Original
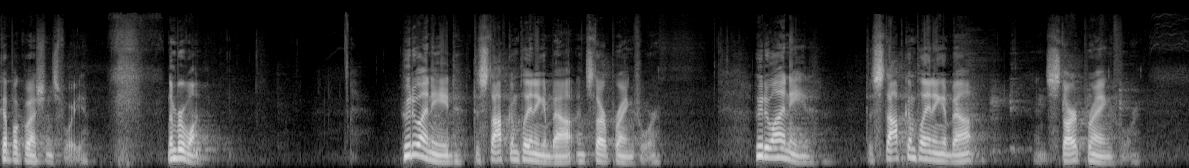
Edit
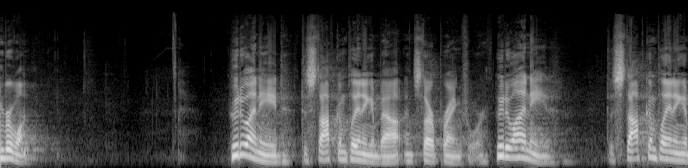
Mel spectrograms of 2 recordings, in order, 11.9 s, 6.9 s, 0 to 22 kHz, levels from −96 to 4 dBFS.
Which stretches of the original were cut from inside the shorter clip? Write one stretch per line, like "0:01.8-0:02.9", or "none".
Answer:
0:06.6-0:07.5

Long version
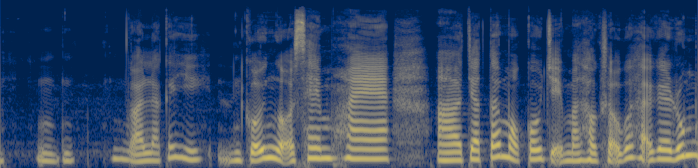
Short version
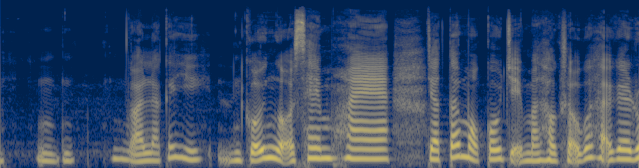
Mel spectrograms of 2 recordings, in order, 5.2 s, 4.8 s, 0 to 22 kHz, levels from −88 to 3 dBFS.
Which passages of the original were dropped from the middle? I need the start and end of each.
0:03.2-0:03.5

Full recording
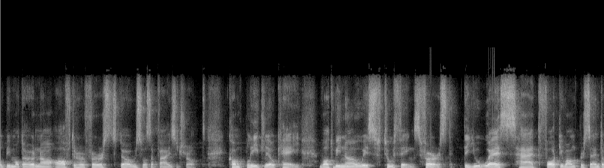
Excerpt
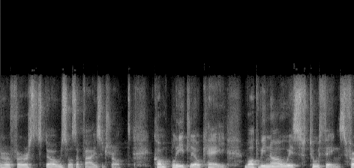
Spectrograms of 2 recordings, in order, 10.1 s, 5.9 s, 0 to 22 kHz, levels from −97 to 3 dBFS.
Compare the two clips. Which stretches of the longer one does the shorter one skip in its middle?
none

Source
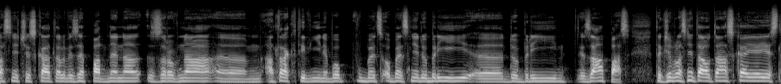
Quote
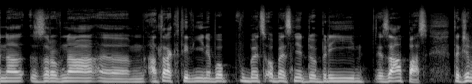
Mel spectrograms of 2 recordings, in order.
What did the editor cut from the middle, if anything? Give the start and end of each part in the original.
0:04.2-0:05.0

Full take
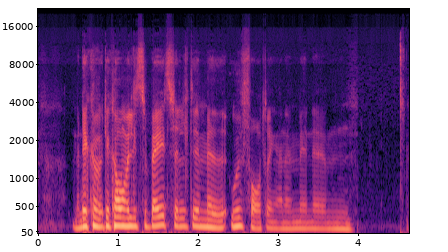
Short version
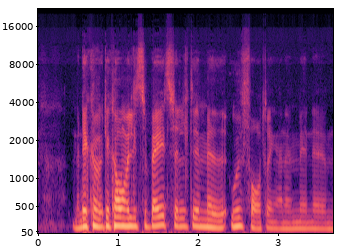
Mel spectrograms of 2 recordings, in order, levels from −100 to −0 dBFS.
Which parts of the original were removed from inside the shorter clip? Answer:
none

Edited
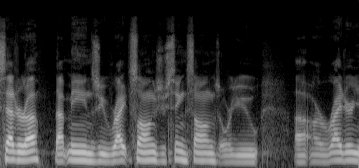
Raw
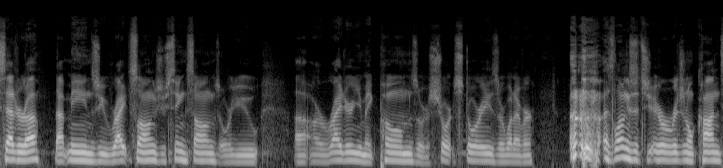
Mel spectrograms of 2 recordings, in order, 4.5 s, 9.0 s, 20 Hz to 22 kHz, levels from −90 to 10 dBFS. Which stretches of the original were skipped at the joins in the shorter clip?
none

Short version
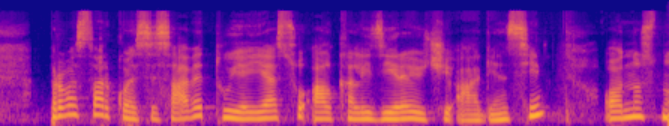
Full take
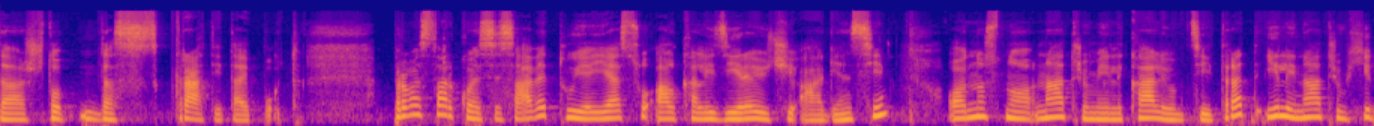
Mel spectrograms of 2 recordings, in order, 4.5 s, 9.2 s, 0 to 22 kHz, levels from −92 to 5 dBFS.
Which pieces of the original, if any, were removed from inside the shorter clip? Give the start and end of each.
none

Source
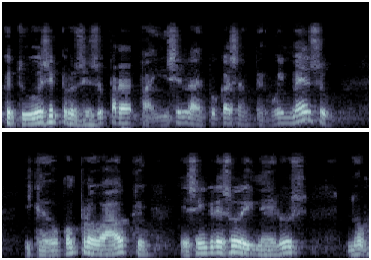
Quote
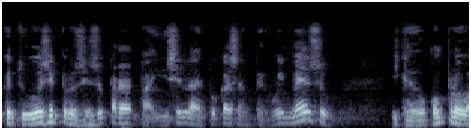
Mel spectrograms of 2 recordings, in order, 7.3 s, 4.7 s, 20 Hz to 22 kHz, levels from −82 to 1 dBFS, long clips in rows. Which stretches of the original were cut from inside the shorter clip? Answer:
none

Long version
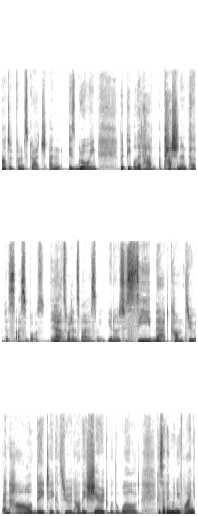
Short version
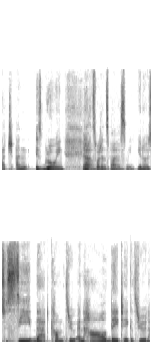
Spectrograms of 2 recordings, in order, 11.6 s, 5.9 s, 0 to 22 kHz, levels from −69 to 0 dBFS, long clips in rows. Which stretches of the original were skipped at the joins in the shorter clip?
0:02.3-0:04.9

